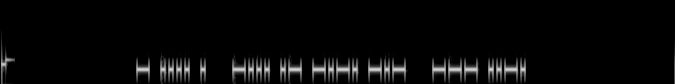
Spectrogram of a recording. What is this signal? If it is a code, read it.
Morse code, heard as a keyed tone, about 30 wpm, 700 Hz. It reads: THE BACK OF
